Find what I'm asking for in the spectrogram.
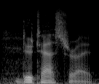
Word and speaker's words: dutasteride: We stopped the durasteride. Am I saying that right? – Dutasteride.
